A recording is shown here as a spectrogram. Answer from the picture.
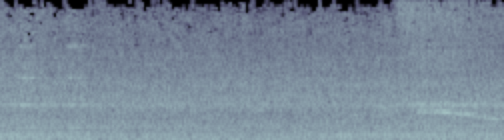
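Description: Electric commuter train running, a steady rumble of wheels and running gear, with a faint high whine falling in pitch near the end.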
